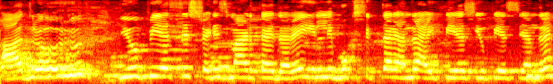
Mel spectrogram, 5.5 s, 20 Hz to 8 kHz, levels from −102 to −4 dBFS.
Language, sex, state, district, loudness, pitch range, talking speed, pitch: Kannada, female, Karnataka, Raichur, -13 LUFS, 250-295 Hz, 130 wpm, 275 Hz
